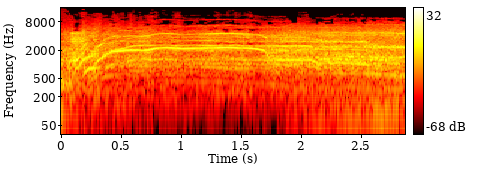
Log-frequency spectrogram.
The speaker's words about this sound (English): And all the children would scream!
